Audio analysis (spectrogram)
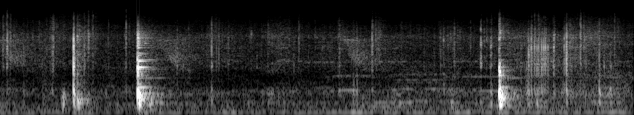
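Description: Mustard and fennel seeds tempering in hot oil, a soft continuous sizzle broken by a few sharp, loud pops and crackles, close up with no voices.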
